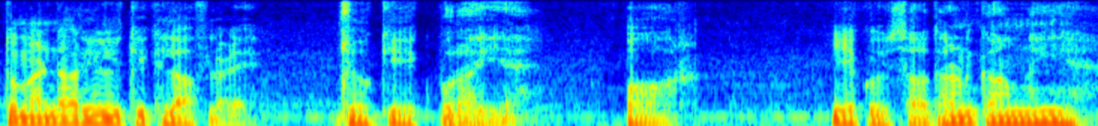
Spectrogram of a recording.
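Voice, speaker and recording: An actor playing a wise, weary old scholar in a fantasy game dub, husky, solemn and reflective. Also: male voice, on the low side, moderate pace, a little mellow, a little hiss or hum, lightly acted. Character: wise, weary old male scholar mentoring a younger ally. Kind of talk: dramatic fantasy game narration.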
